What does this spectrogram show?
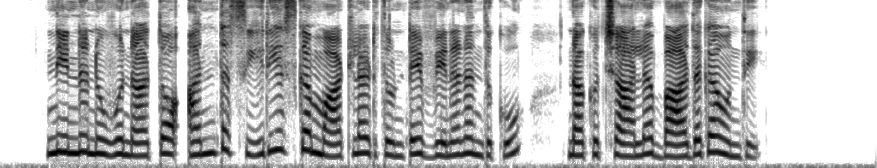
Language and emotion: Telugu, sad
